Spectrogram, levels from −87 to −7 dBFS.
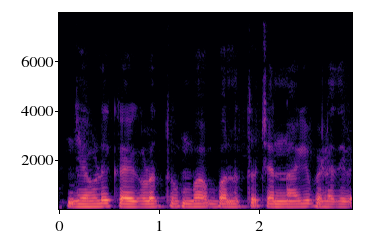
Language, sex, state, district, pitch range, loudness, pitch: Kannada, male, Karnataka, Dharwad, 115-120 Hz, -35 LUFS, 115 Hz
